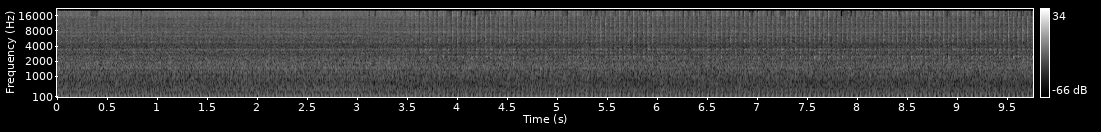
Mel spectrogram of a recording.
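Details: 212cc Predator single on a homemade adjustable electronic ignition (GM LS coil pack, proximity sensor), timing advanced to 47° BTDC: the beat is steady but slightly labored and uneven. Rough running from excessive ignition advance.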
